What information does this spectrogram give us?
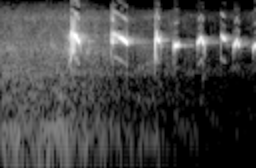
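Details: Loud, close blue-winged leafbird lure song: a sharp opening note followed by a string of bright, slurred whistles, each a little lower, in quick succession.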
